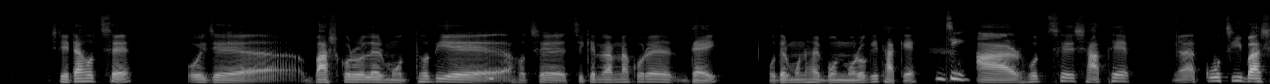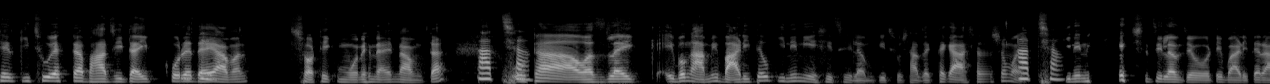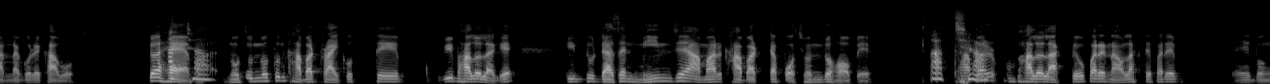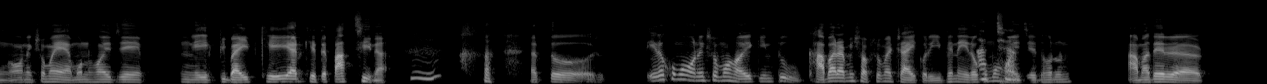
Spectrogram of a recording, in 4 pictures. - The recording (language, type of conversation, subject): Bengali, unstructured, ভ্রমণের সময় আপনি কোন বিষয়টি সবচেয়ে বেশি উপভোগ করেন?
- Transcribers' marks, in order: chuckle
